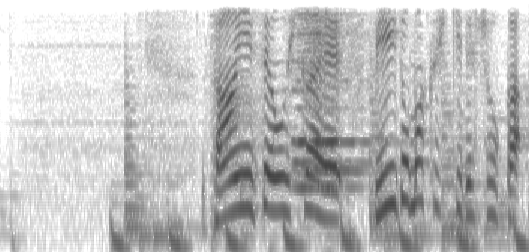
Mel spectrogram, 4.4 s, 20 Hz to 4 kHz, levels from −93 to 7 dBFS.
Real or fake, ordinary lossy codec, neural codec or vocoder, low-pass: real; none; none; 3.6 kHz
